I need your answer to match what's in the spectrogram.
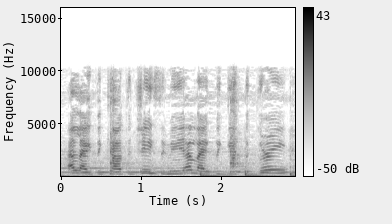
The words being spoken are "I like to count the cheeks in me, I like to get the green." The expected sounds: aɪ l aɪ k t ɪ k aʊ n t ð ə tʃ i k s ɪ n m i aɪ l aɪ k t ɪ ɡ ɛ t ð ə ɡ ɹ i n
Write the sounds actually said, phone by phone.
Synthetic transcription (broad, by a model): aɪ l aɪ k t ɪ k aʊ l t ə tʃ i s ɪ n m i aɪ l aɪ k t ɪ ɡ ɛ t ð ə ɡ ɹ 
